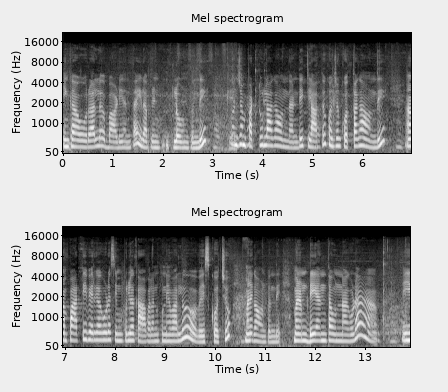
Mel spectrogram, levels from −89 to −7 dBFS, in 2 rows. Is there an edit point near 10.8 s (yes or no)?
yes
